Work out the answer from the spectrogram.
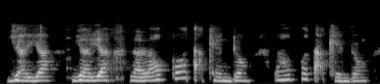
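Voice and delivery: low, soft realisation; quietly concede, as if to oneself; subdued, chastened self-talk; sheepish agreement. Retold or imitated. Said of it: "setelah diomongin gitu".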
